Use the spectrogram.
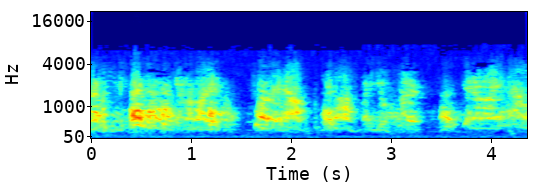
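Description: A large dog pushes open a door and leaps at a man, barking and snarling aggressively in a rapid series of rough, overlapping bursts, fairly loud, with brief pauses between outbursts.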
